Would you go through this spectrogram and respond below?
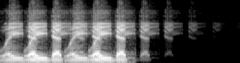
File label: VOICEFX TEKNO 140, Techno, Voice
